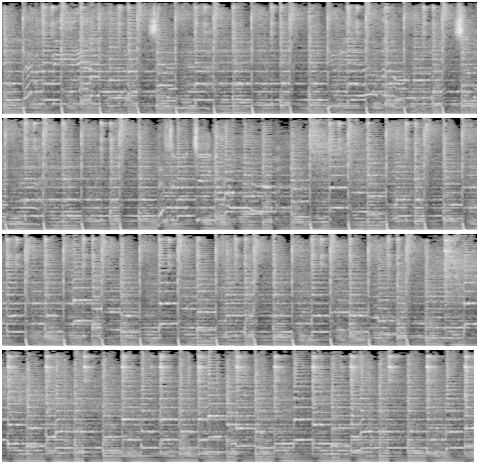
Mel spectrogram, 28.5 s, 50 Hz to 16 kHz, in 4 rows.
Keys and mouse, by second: 0.7 ctrl+7, 2.1 shift+middle click, 3.6 s, 5.5 click, 6.4 shift+middle click, 10.6 y, 10.6 right click, 11.3 g, 13.6 click, 14.6 shift+middle click, 16.2 s, 17.6 click, 21.7 shift+d, 22.8 right click, 23.6 g, 27.0 shift+click.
